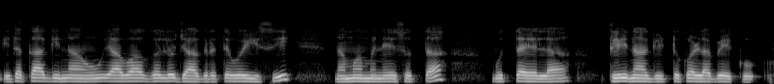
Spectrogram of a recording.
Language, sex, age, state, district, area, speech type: Kannada, female, 60+, Karnataka, Udupi, rural, spontaneous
